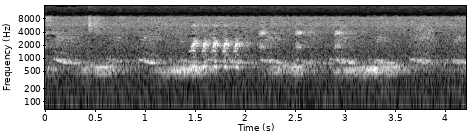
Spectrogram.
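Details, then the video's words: On a rainy night at midnight a frog gives nasal, bleating calls much like a goat, several in quick succession, with fainter high chirps mixed in. "Frog roaring like a Goat | Frog Sound at Midnight"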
